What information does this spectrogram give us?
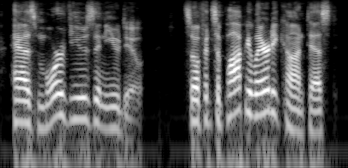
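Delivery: usual speaking voice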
